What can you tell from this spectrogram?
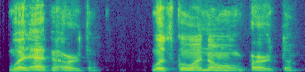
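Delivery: very low, soft deep register. Acted. Asking Eartha what's going on, soft deep voice. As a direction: greet them softly from way down low. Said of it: "What in the deep voice".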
